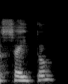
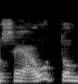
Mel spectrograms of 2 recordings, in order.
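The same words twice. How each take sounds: First: Seiton with an EI glide, no AU; corrected pronunciation. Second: Seauton with A and U sounded; book spelling. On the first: Teacher showing students how the Greek is pronounced, corrected pronunciation. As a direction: say "seiton" with the vowels merged into E-I. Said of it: "pero se pronuncia seiton". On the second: Teacher quoting the books' variant to students, spelled-out pronunciation. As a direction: say "seauton" as written, au as in Spanish. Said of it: "dicen algunos libros, pero se pronuncia seiton". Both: Shown as a demonstration.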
